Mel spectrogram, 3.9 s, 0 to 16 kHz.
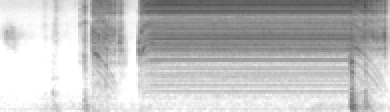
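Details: BMW E36 325 TDS with a hot-start problem: at ignition on, the lift pump gives ratcheting clicks, a steady high electric whine for about two seconds, then rattles as it stops. The noise is abnormal and the owner replaces the pump.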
